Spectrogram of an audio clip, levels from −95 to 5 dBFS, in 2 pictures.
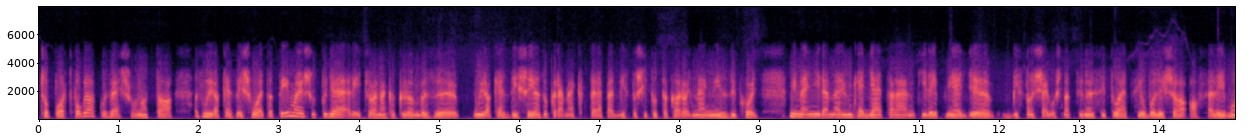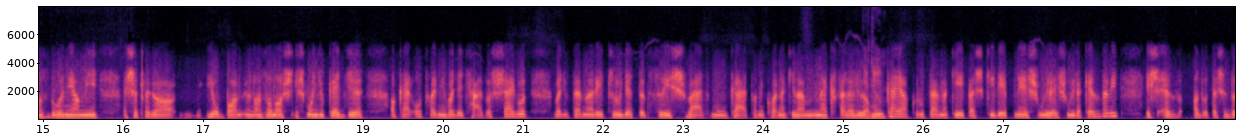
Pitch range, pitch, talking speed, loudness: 160-175 Hz, 165 Hz, 155 wpm, -23 LUFS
